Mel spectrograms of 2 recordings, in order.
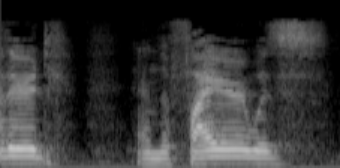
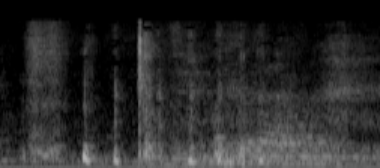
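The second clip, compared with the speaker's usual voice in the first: laugh; 4 semitones higher, 15 dB quieter than usual. Real, not acted. Storyteller laughing at the trick.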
